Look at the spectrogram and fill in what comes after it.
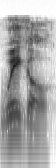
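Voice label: "wiggle", US English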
